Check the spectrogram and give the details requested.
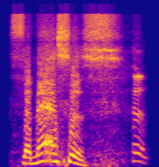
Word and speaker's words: Thanasis: Thanasis.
